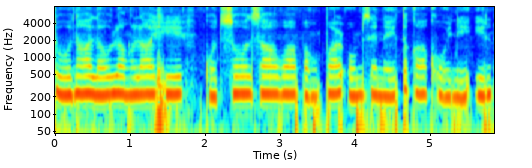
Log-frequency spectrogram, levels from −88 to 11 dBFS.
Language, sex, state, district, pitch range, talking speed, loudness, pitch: Mizo, female, Mizoram, Aizawl, 215-230 Hz, 165 wpm, -13 LUFS, 225 Hz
